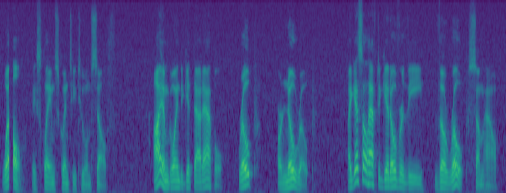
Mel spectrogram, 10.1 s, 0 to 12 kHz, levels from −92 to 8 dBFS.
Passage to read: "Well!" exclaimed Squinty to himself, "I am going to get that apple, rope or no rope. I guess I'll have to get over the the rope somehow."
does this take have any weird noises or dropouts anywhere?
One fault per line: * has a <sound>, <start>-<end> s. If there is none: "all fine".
* has a dropout, 0.2-0.3 s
